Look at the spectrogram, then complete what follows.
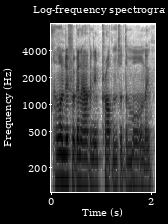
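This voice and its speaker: A man's voice: mid-range voice, flat delivery, rapid-fire, clear, resonant tone. A man hosting a let's play, reading a visual novel aloud and breaking off into casual, joking asides. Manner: breaks off into joking, teasing remarks on the story. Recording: game music behind voice. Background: background music from the game.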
